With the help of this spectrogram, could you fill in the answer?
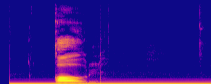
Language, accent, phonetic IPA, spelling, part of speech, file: Persian, Iran, [qowl̥], قول, noun, Fa-قول.ogg
- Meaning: 1. promise, vow, one's word 2. saying, speech, words 3. saying, aphorism, dictum 4. agreement, contract 5. a deed of lease on land between the government and another party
